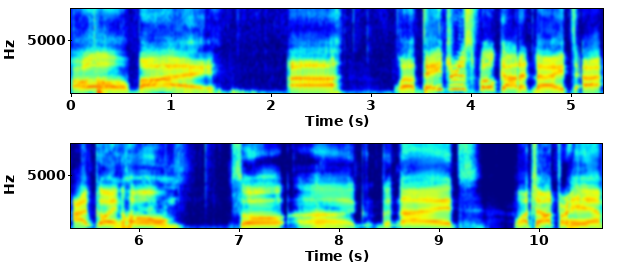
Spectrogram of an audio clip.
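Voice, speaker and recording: Using a put-on character voice pitched high, a man talks at a very slow pace with long, frequent pauses. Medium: actual play. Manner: folksy, hesitant.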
